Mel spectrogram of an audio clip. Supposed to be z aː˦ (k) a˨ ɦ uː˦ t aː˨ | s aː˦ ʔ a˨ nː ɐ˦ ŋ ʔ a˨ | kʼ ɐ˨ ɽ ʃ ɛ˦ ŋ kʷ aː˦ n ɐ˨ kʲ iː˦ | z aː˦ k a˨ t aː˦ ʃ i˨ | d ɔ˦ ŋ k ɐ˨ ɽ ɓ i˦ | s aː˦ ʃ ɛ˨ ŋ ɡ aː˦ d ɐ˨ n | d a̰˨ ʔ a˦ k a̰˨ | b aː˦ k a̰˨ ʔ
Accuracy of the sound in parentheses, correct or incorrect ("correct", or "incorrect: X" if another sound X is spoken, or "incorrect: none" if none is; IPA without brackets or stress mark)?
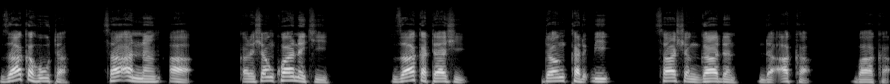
correct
